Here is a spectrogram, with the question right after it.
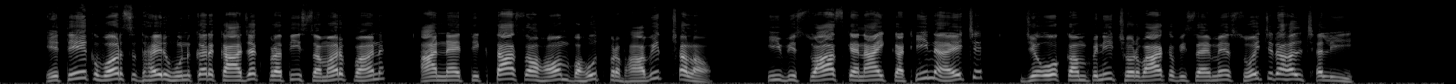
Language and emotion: Maithili, surprised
